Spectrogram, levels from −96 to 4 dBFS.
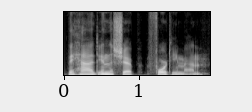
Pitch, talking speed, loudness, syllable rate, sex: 125 Hz, 215 wpm, -17 LUFS, 4.4 syllables/s, male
